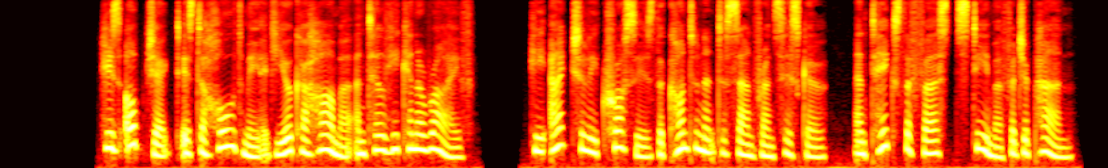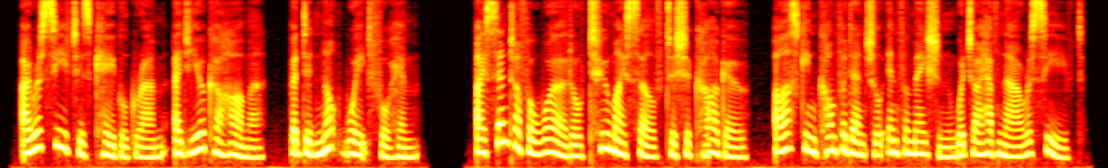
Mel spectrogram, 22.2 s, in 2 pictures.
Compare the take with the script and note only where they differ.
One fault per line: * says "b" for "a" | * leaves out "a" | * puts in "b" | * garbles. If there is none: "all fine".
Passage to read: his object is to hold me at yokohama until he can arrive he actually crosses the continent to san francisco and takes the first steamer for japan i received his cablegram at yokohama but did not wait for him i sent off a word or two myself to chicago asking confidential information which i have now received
all fine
